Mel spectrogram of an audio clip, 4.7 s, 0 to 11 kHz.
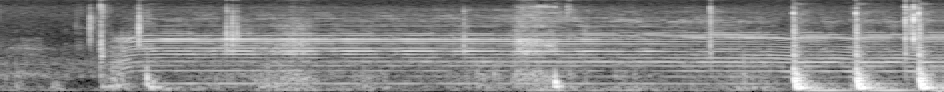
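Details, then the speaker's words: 2000 Ford Explorer XLT 4WD driver-side power mirror being adjusted: faint motor hum for a couple of seconds, then sharp stuttering clunks as the mirror moves; noisy mirror motor. "this is our Funny power driver side mirror on our 2000 Ford Explorer XLT four-wheel drive that noise is going to make me laugh if I uh move that thing the slider as I want to see how it sounds"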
